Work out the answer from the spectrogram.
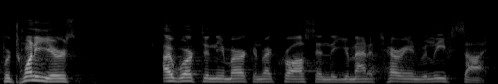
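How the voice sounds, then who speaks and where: A man shares his perspective on a conference panel in a conversational, reflective manner. His voice is bright and forceful. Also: medium pitch, fairly even intonation, a little fast.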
